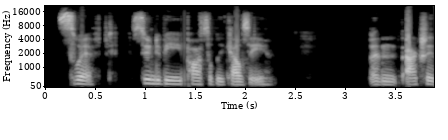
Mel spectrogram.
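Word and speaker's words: Kelce: soon to be possibly Kelsey. And actually the right way to pronounce that is Kels, but everyone started saying Kelsey, so it's Kels.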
